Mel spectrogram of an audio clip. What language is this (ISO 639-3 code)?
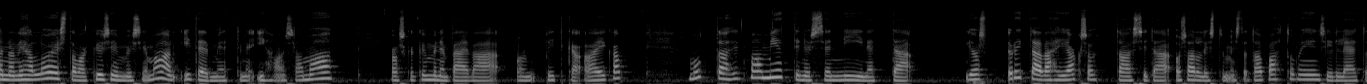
fin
